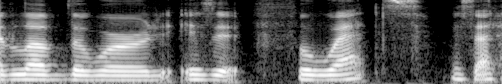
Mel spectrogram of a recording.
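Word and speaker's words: fouetté: And I love the word, is it fouettes? Is that how it's pronounced?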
